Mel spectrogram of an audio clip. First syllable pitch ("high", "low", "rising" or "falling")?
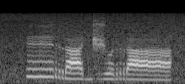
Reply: high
